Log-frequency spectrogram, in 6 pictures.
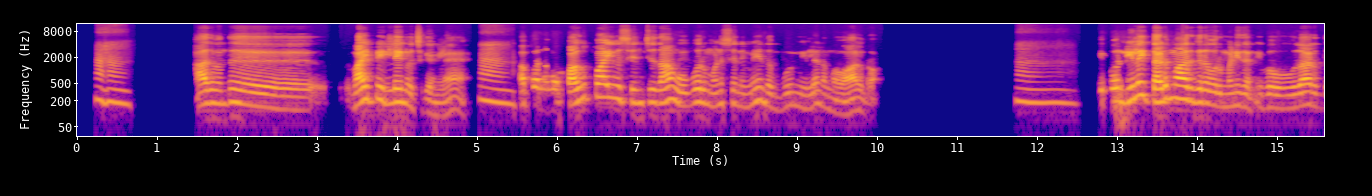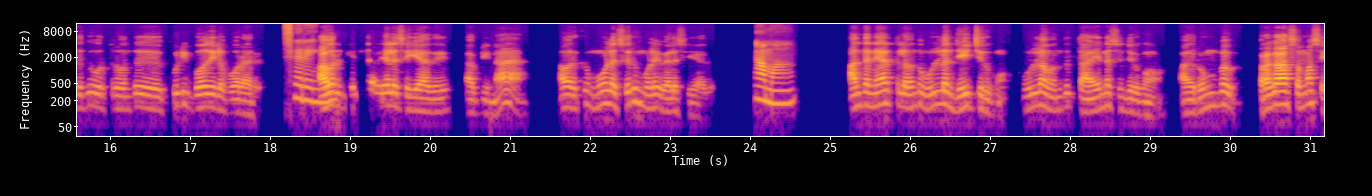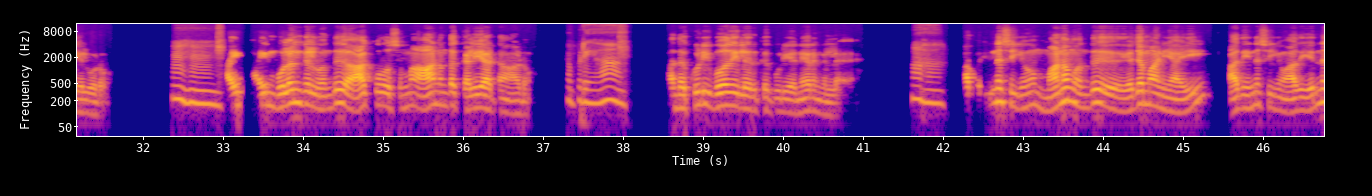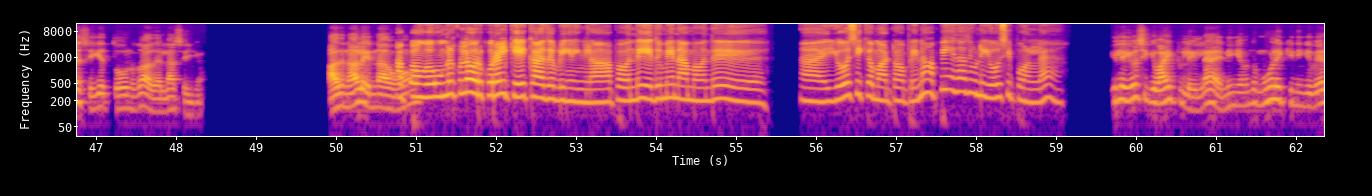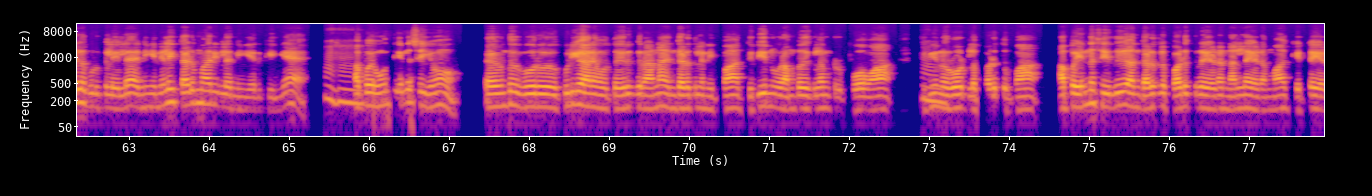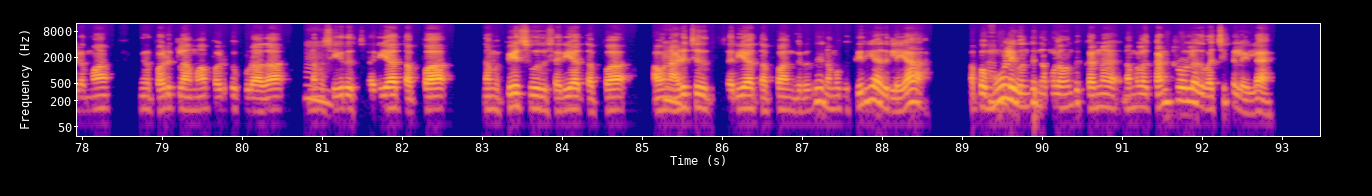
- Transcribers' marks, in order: drawn out: "வந்து"; drawn out: "ஆ"; other noise; in English: "கன்ட்ரோல்ல"
- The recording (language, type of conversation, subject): Tamil, podcast, உங்கள் உள்ளக் குரலை நீங்கள் எப்படி கவனித்துக் கேட்கிறீர்கள்?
